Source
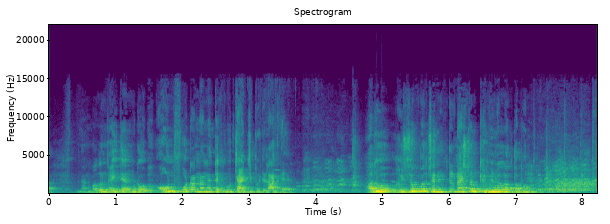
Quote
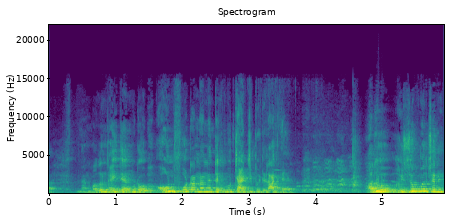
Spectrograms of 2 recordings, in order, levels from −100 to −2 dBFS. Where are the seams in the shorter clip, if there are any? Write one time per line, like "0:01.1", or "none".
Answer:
none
